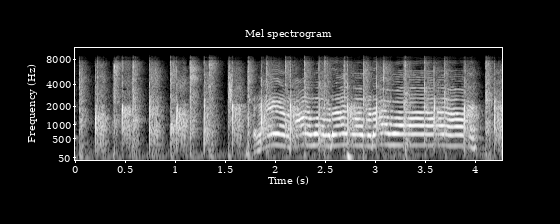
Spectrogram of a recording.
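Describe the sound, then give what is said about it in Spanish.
An audience breaks into brisk, steady applause at the end of a program, a dense patter of many hands clapping; after a second or so, a loud voice calls out over the continuing claps. “¡Vos pues aplausos, matos.”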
